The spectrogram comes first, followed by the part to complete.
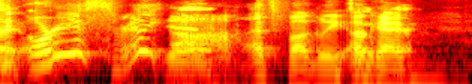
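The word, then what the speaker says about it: Urías: know quite a couple am I saying his name wrong is that why you're laughing a little bit I I figured I I remember on one episode you're like I'm just sticking with your eyes it's Aureus is it Aureus really yeah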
